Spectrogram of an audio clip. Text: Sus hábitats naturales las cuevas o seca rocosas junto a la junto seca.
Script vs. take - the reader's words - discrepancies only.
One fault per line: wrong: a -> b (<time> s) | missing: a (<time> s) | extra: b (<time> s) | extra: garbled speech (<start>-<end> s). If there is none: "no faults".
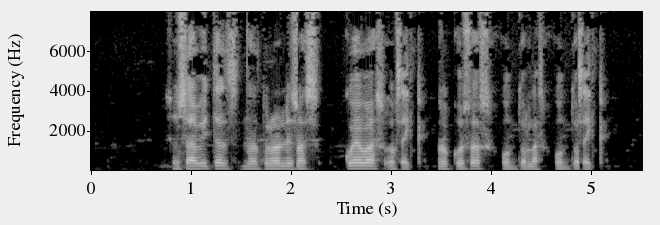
no faults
